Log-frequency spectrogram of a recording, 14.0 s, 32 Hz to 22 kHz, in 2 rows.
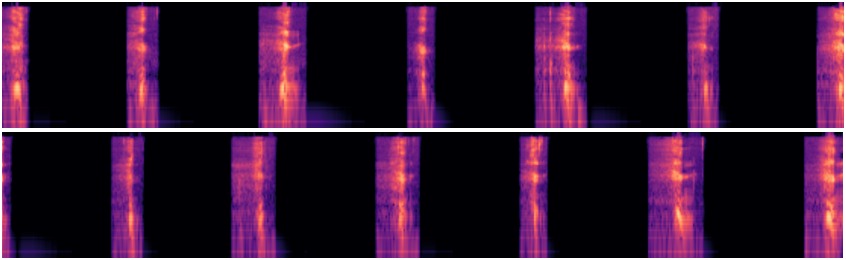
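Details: Sharp, loud hiccups about 55 a minute with silence between, from a person logging persistent violent hiccup episodes lasting up to hours at a time, sometimes after naps, across November 2019; persistent hiccups.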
